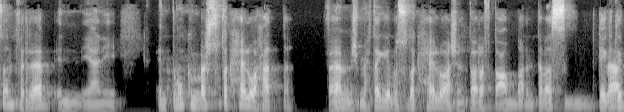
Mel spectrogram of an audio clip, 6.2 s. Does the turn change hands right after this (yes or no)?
no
